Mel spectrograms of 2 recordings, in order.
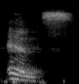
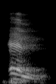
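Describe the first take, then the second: First: The final s sound is pronounced. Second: The final s sound is silent. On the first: The speaker calls it wrong. "I will not say ills and else" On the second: The speaker calls it right. "What I will say? Il, L"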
